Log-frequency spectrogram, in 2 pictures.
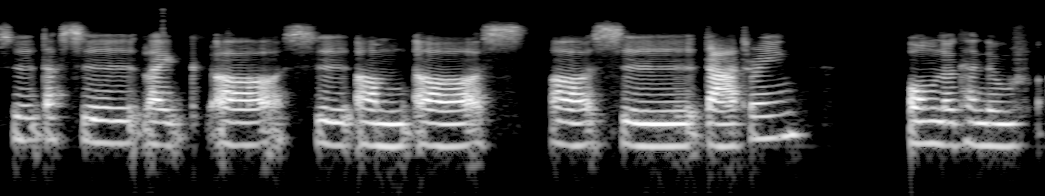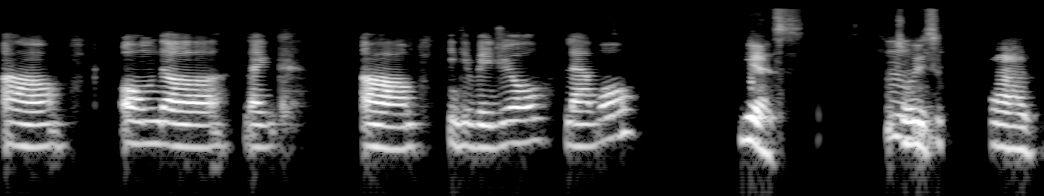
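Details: Adult female lecturer who stutters, speaking in a Q&A with repetitions and filled pauses; she reports feeling physical tension when talking; stuttering.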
